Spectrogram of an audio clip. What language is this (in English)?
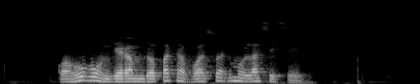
Taita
